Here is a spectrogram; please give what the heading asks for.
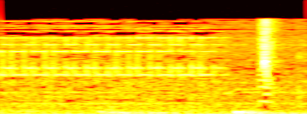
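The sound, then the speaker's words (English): A telephone rings with an incoming call, a fairly faint, steady electronic ring of high tones that ends with a brief, brighter chirp. “Wait, could this be a... We have a phone call. Well, let's see who this is.”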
